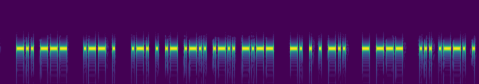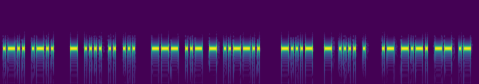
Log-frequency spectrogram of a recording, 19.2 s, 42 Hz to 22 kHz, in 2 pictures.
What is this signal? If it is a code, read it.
Morse code, heard as a keyed tone, about 25 wpm, 600 Hz. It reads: DO WE REALLY NEED TO SPELL THIS OUT? <BT> THE ACMA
